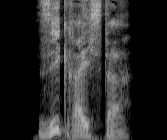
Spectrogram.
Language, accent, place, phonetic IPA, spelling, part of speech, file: German, Germany, Berlin, [ˈziːkˌʁaɪ̯çstɐ], siegreichster, adjective, De-siegreichster.ogg
- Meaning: inflection of siegreich: 1. strong/mixed nominative masculine singular superlative degree 2. strong genitive/dative feminine singular superlative degree 3. strong genitive plural superlative degree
